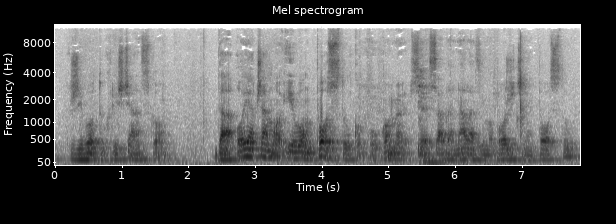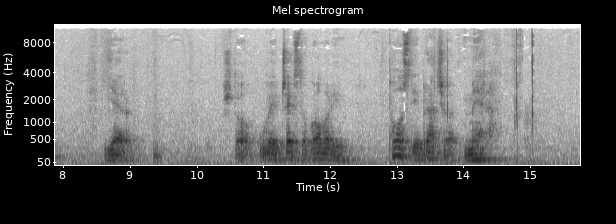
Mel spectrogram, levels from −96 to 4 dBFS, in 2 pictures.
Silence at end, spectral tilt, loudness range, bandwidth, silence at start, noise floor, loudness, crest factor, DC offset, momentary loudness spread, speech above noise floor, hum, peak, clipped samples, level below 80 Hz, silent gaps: 0 s; -5.5 dB/octave; 9 LU; 11.5 kHz; 0 s; -40 dBFS; -18 LUFS; 18 dB; 0.4%; 20 LU; 23 dB; none; 0 dBFS; under 0.1%; -38 dBFS; none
